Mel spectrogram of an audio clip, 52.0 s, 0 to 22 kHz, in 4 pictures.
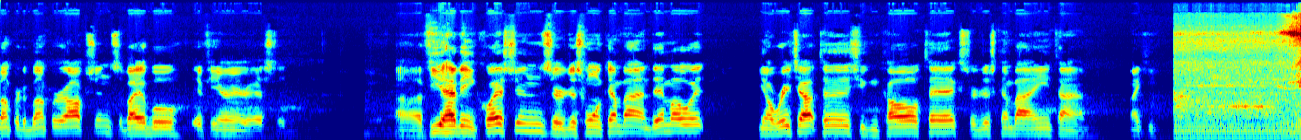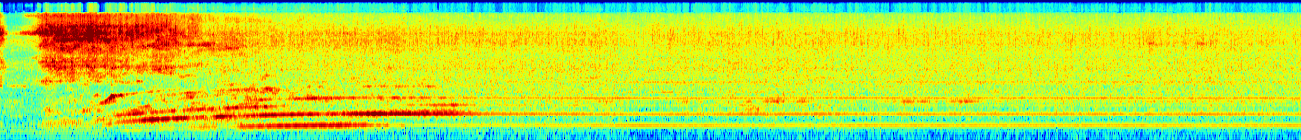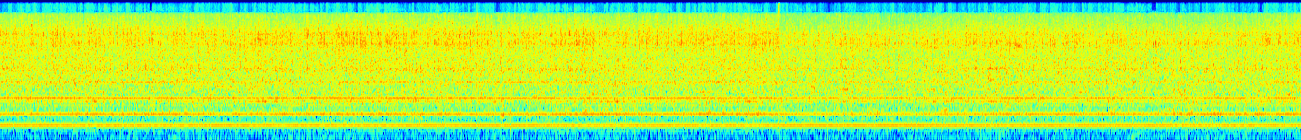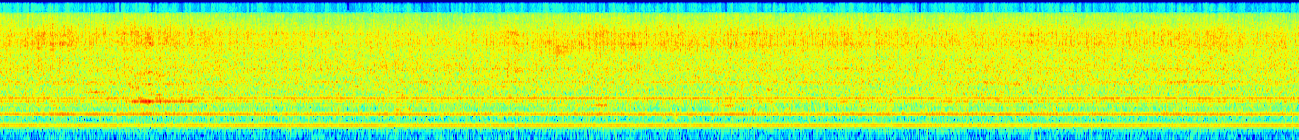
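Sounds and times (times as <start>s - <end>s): blower whining: 11.8s - 52.0s.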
